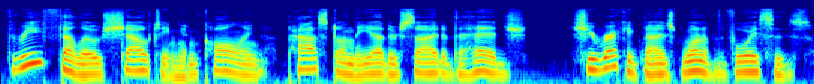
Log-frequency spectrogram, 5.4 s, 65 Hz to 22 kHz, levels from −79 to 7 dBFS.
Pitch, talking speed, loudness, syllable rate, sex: 150 Hz, 210 wpm, -19 LUFS, 6.0 syllables/s, female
